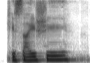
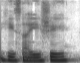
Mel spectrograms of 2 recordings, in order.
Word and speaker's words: Hisaishi: yeah yeah he yeah the composer's name is hisaishi I believe is how you pronounce it hisaiishi and he did compose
